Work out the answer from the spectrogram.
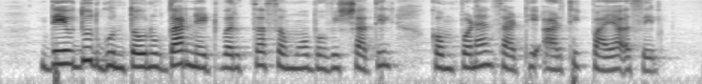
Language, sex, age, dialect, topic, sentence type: Marathi, female, 25-30, Northern Konkan, banking, statement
